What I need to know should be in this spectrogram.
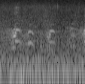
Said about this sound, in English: we are getting the wonderful, painfully loud, honking Canadian geese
